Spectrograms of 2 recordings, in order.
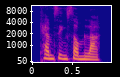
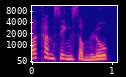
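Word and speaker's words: Somluck Kamsing: ใน ครั้ง นี้ สมรัก ใช้ ชื่อ ภาษา อังกฤษ ว่า แคม สิง สม หลัก โดย เจตนา ให้ มี ใน ทาง โชค ด้วย แต่ ผู้ บรรยาย ภาษา อังกฤษ อ่าน ออก เสียง ว่า คำ ซิง สมรุ่ง ซึ่ง การ คว้า เหรียญ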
